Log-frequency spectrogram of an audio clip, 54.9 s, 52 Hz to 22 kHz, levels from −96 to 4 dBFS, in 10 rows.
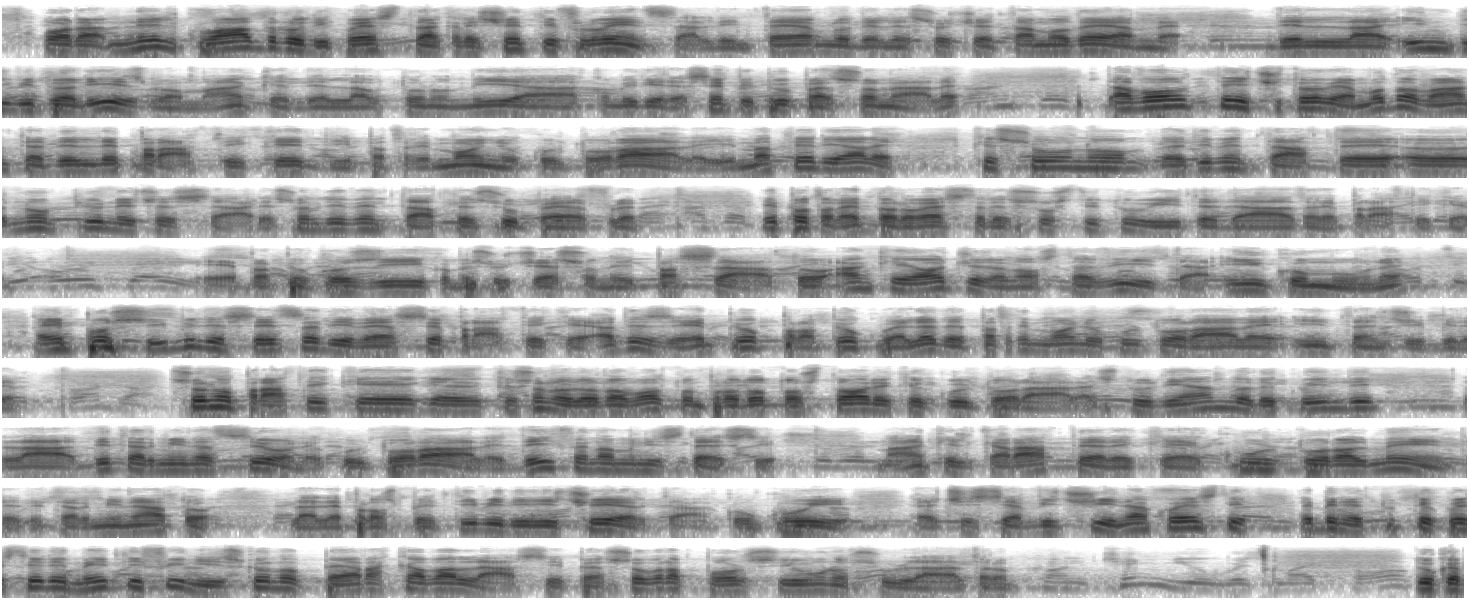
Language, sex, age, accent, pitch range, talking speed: Italian, male, 40-59, native, 105-150 Hz, 140 wpm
